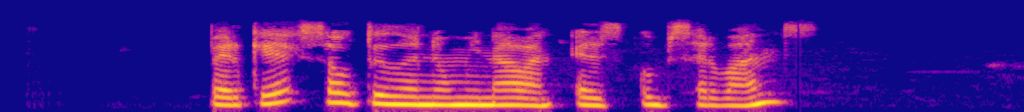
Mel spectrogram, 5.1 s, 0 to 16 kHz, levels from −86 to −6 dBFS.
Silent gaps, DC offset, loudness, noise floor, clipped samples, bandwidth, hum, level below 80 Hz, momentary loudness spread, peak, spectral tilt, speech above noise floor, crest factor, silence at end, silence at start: none; under 0.1%; -15 LUFS; -78 dBFS; under 0.1%; 7.6 kHz; none; -62 dBFS; 10 LU; -2 dBFS; -4 dB/octave; 64 dB; 14 dB; 1.1 s; 1.05 s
